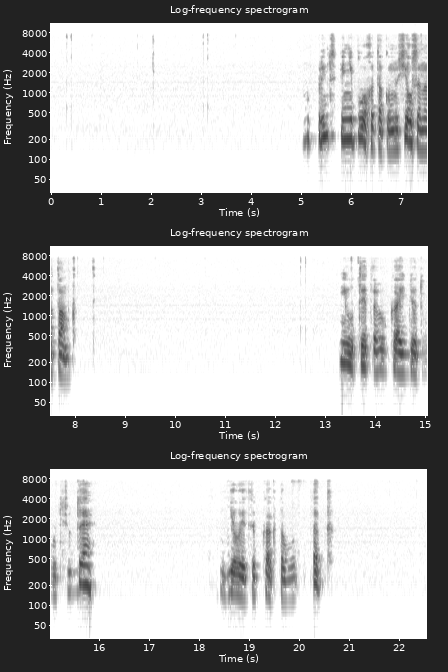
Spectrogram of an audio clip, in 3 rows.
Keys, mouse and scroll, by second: 0.4 middle click, 0.4 click, 0.9 middle click, 3.0 click, 3.7 middle click, 8.1 middle click, 8.9-9.6 scroll up 2, 9.6 middle click, 9.6-11.0 scroll up 1, 12.6 click, 13.5 click, 13.9 g, 18.2 r, 20.4 middle click.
